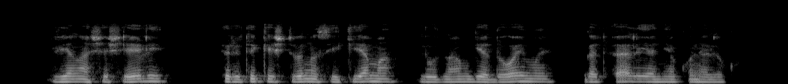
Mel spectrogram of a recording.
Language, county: Lithuanian, Marijampolė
